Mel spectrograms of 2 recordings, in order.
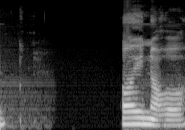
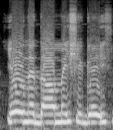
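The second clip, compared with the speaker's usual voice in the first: louder, higher call to the viewers; excited; 4 semitones higher, 5 dB louder than usual. Real, not acted. Streamer calling out to viewers, excited. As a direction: tell everyone what just happened. Teammate dies too.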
